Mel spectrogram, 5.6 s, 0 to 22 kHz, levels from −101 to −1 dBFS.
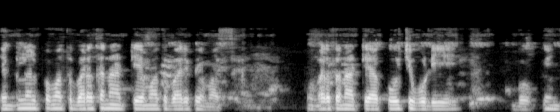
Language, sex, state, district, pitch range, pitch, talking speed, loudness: Tulu, male, Karnataka, Dakshina Kannada, 125-140 Hz, 130 Hz, 105 wpm, -17 LUFS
